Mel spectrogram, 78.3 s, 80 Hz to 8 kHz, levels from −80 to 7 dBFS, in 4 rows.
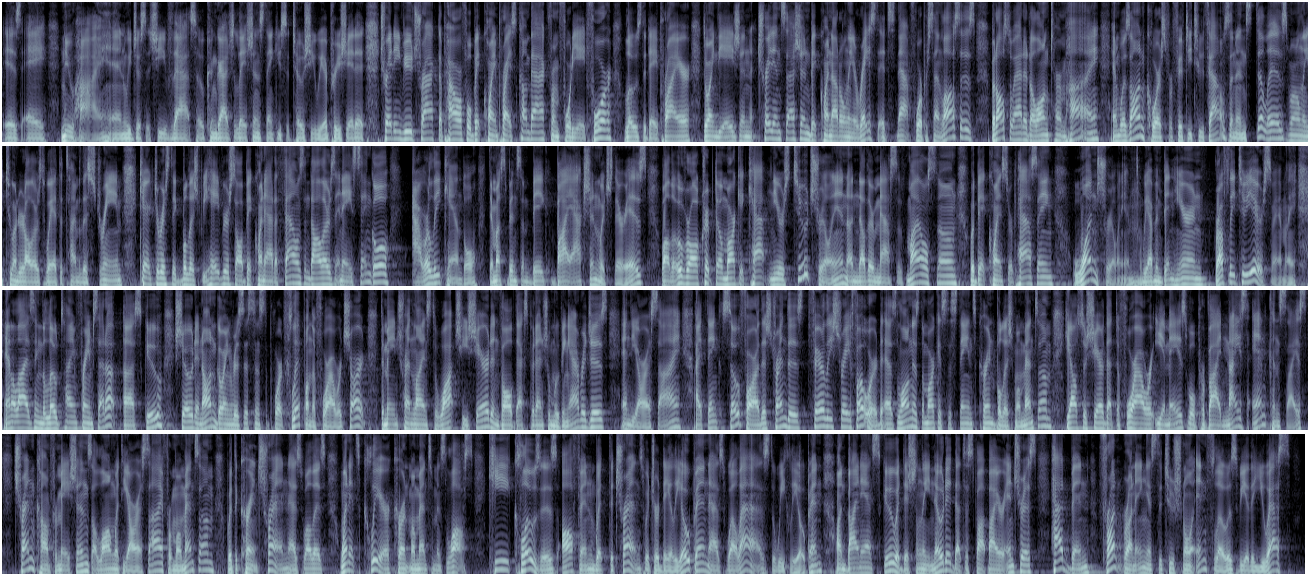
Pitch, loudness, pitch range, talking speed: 110 Hz, -18 LUFS, 95-135 Hz, 185 wpm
